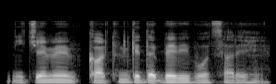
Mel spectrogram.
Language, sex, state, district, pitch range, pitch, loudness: Hindi, male, Arunachal Pradesh, Longding, 90-100 Hz, 95 Hz, -19 LUFS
